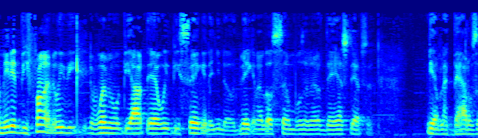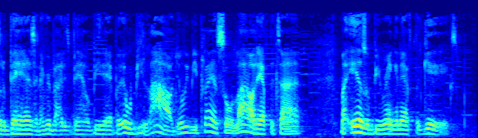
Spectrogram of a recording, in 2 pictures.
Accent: Kendall, Louisiana, United States; We played football in the street. I grew up in Kendall, Louisiana. And they still had the ditches on the side of the street. It's country.

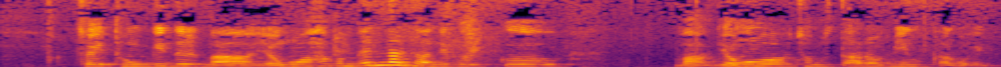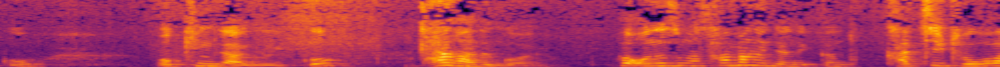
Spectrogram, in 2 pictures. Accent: North Korea; now in South Korea; 당당하게 나는 북한에서 왔고 이거는 죄가 아니라는 걸 나는 알고 있기 때문에

